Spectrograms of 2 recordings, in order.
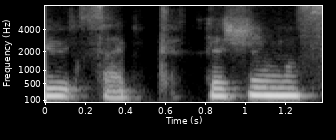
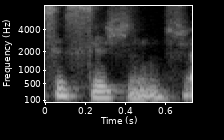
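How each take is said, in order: First: Said in the usual way. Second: "decisions" dropped much softer, to herself; soft musing echo of "decisions"; muttered repeat. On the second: Real, not acted. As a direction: trail off "decisions" under her breath while thinking.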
